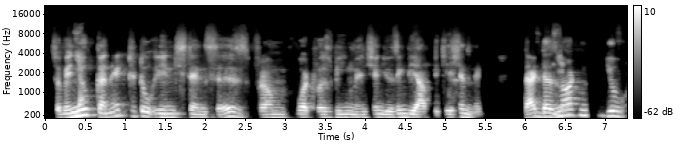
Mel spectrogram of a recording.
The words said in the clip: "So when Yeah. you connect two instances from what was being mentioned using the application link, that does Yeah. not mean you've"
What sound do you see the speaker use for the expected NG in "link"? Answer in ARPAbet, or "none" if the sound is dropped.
none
